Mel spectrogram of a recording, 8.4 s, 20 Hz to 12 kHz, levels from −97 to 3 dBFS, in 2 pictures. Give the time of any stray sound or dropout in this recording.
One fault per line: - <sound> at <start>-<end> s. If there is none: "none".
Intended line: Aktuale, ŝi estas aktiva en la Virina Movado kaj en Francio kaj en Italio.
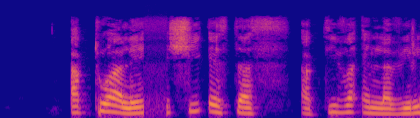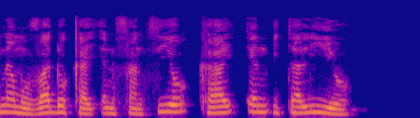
none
